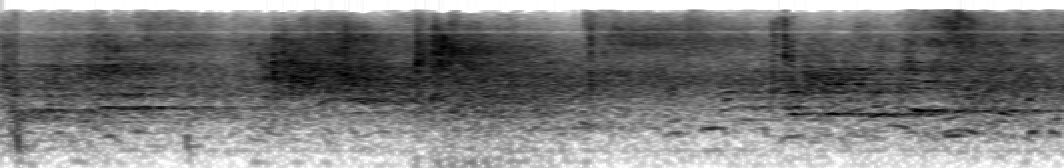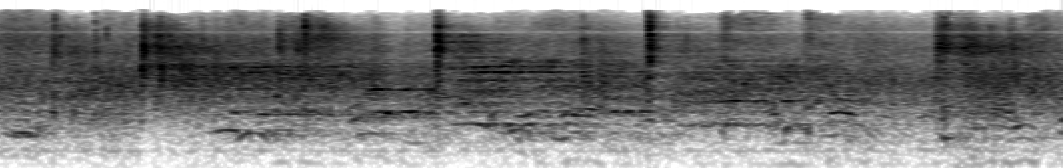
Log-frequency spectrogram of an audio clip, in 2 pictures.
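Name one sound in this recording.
A crowd of spectators murmurs and chatters nearby.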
